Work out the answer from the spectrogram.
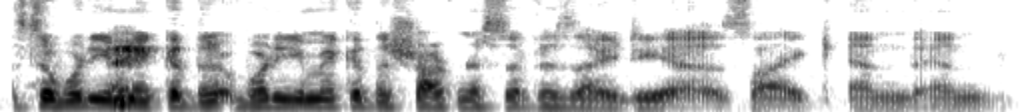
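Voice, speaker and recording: Deep-voiced man musing with many fillers. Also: expressive, quick pace, fairly bright tone. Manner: hesitant, thinks aloud with many fillers. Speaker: podcast host. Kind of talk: casual study discussion.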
